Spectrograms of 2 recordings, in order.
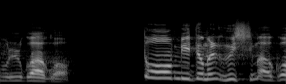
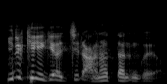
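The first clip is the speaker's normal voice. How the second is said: usual speaking voice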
